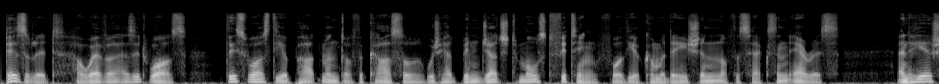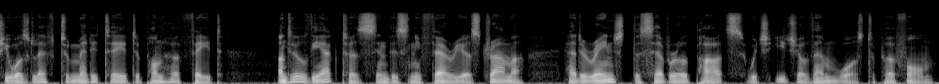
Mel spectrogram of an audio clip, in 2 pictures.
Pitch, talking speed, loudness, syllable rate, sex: 90 Hz, 170 wpm, -21 LUFS, 5.1 syllables/s, male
